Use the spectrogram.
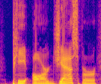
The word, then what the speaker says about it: Jaspr: That's spelled JASPR, Jasper.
